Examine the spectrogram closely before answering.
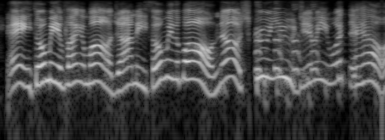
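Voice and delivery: very high, loud mock kid yelling; twelve-year-old gamers. Mocking preteens in an online football game, high shrill yelling. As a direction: squabble like kids yelling for the ball. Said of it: "it's just a bunch of twelve-year-olds".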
